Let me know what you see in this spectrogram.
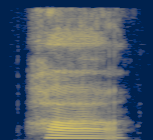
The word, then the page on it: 哈: hǎ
